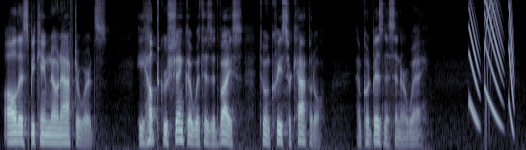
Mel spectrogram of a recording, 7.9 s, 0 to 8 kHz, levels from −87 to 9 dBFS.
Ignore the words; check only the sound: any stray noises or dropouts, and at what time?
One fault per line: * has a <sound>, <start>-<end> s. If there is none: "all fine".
* has a chirp, 7.0-7.7 s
